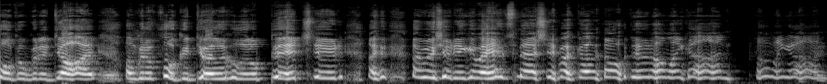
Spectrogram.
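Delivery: mock frantic, panic-stricken rambling, high-pitched. Recapping an episode where Zartan loses his mind, mock-panicked Zartan impression. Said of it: "he was pretty panicked like the entire like time".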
